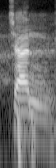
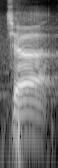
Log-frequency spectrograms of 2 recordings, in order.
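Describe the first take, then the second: First: The syllable ends with an n sound. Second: The syllable ends on a long open vowel. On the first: The speaker calls it wrong. "enggak jan" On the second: The speaker calls it right. "dibacanya cukup ja"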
